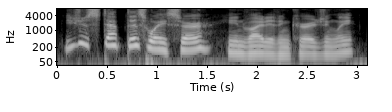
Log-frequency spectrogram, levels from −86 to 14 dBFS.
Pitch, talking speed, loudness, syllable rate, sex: 145 Hz, 175 wpm, -18 LUFS, 5.4 syllables/s, male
